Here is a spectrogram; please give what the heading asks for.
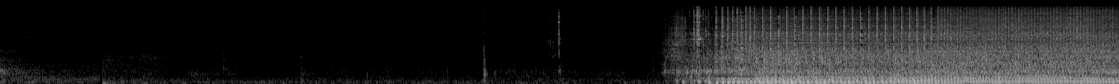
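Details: Husky HU80709A power washer engine, single-speed, after carburetor cleaning (needle and float checked) to fix a no-start: pull start catches and runs at a steady, fast, even beat without surging; running properly.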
